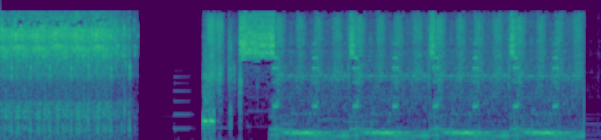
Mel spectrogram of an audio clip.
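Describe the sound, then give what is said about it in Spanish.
Water being poured for a drink: a rushing splash, a brief silence with a couple of clicks, then a steady, fairly loud pour with a faint rhythmic gurgle. No one speaks. “Bueno, pausita para tomar agua.”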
